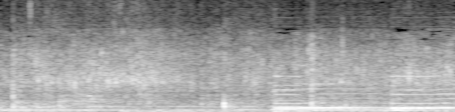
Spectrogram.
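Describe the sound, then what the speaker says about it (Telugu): Small onions and a roughly cut drumstick frying in a pot over a medium flame give a steady, close sizzle, with a spoon stirring and clinking partway through. "పొయ్యిని మీడియం ఫ్లేమ్లో ఉంచి వీటన్నిటిని ఐదు నిమిషాలు వేయించాలి"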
